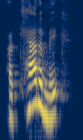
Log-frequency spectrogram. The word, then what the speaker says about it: academic: The stress is on the middle.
